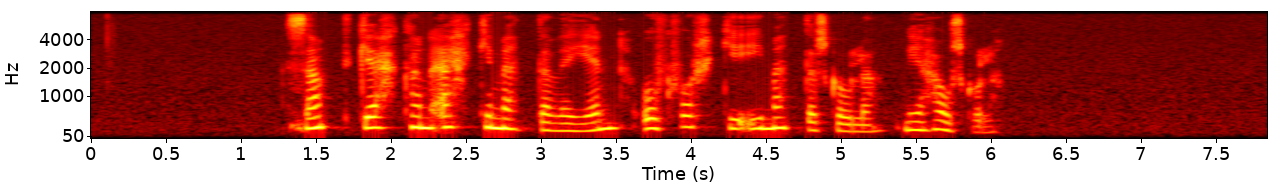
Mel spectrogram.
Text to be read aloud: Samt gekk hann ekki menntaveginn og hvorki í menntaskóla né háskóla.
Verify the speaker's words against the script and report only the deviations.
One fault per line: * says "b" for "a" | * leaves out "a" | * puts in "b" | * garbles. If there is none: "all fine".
all fine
